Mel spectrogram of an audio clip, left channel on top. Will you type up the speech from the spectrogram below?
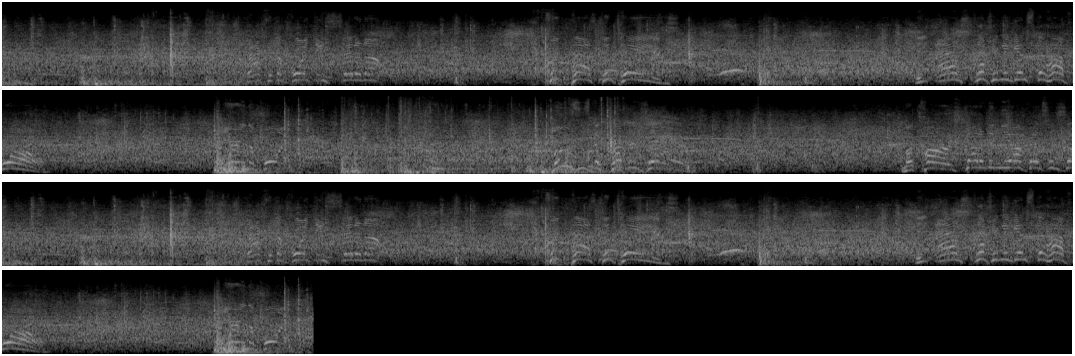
Back at the point, they set it up. Quick pass to Taves. The Avs looking against the half wall. Nearing the point. Loses the coverage there. McCarr's got it in the offensive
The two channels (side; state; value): right; drops out; at 13.9 s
